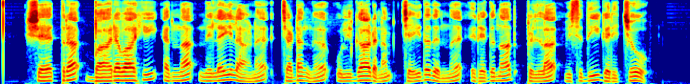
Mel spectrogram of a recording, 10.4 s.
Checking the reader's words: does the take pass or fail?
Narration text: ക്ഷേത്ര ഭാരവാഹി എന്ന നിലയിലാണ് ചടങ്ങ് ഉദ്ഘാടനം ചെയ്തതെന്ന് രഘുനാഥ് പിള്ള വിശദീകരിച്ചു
pass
